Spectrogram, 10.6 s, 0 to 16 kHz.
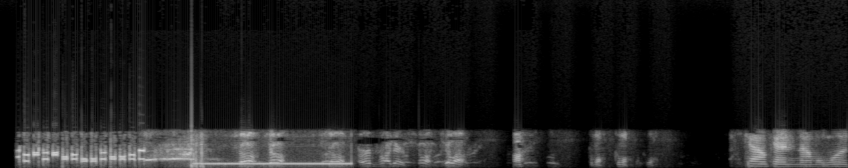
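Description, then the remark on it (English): A rapid run of telephone keypad tones dials a number, followed by a single steady ringing tone lasting about two seconds. Then voices talk in bursts over the line: a 911 emergency call about a boating accident on the Congaree River in Richland County, South Carolina, in May 2020. “Here is the 911 call.”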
